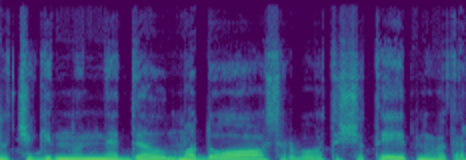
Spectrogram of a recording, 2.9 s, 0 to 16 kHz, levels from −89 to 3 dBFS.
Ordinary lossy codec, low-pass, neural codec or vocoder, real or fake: Opus, 24 kbps; 14.4 kHz; none; real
